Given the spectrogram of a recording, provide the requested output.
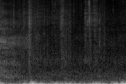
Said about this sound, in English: And that bird up there in the leaves is starting to piss me off because it sounds like a Mati rooting around, but it's not a Mati rooting around, it's just a bird.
